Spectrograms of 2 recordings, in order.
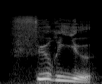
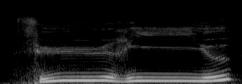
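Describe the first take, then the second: First: Said in the usual way. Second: "furieux" stretched in one long, higher line; drawn out. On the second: Shown as a demonstration. French teacher modelling for learners, "furieux" long and drawn out. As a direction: hold each vowel of "furieux".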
